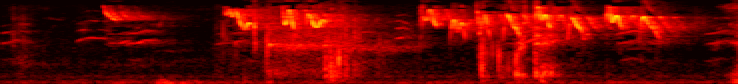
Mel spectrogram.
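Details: Birds along a canal where many species are present and a nest sits in a tree; high, bright twittering and chirps in quick bursts, with short sweeping whistles, some rustling noise beneath.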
